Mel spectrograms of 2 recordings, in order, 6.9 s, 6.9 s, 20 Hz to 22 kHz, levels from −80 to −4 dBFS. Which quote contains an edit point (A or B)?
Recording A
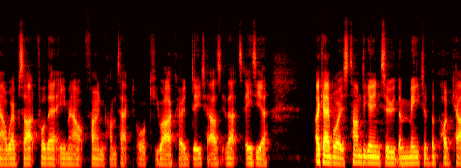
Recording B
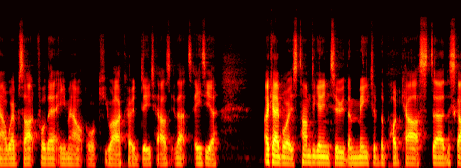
B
